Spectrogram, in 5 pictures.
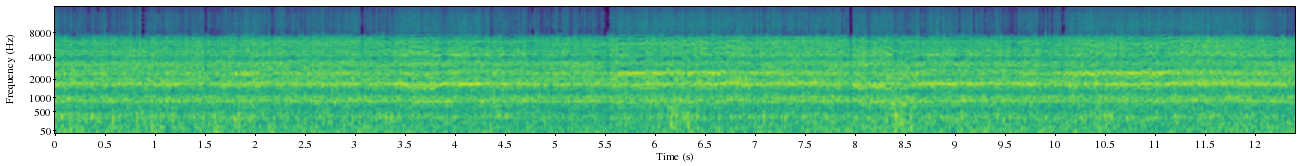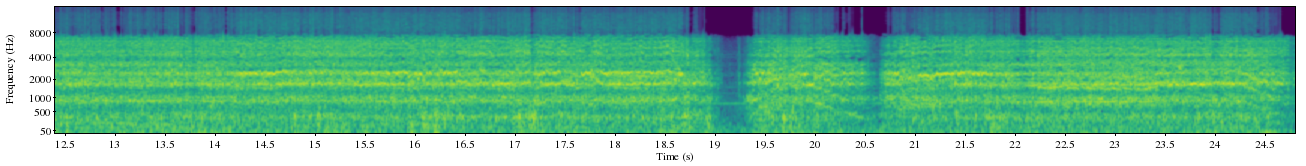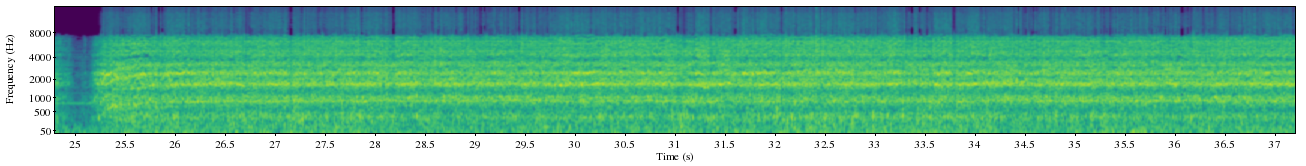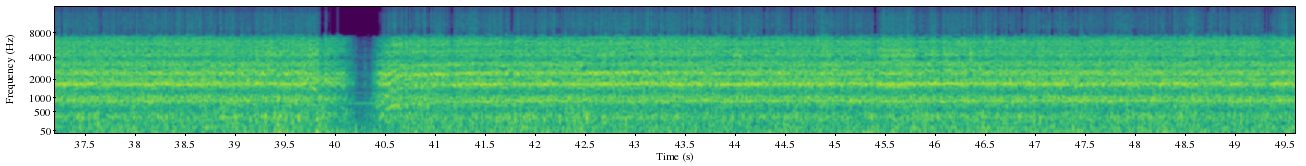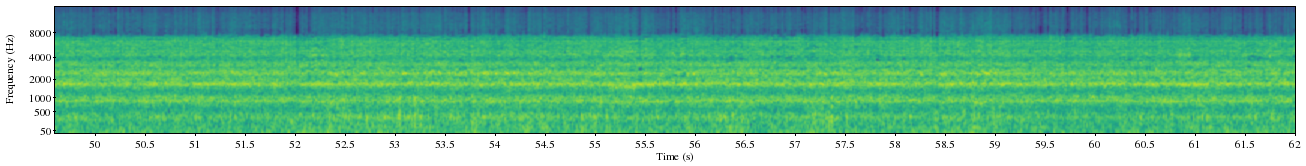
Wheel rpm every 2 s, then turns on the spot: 230, 230, 230, 220, 230, 220, 230, 220, 220, 130, 140, 210, 100, 230, 230, 230, 230, 230, 230, 210, 150, 230, 230, 230, 230, 230, 230, 230, 230, 230, 240.
18-20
